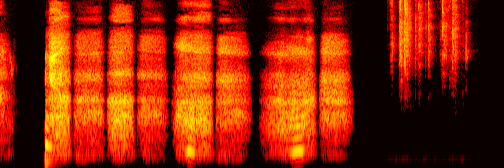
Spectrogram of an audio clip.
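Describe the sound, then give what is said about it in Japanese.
Scissors snip steadily through fabric, about eight crisp, rasping cuts in a row, followed by a few faint, quick metallic clicks. No one speaks. “ハサミ？”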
